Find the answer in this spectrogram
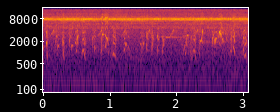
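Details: Red-whiskered bulbul, a dok taeng decoy bird in the forest singing at wild birds in a doubled song pattern; quick bright whistled and warbled notes tumbling continuously over a constant high-pitched whine.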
